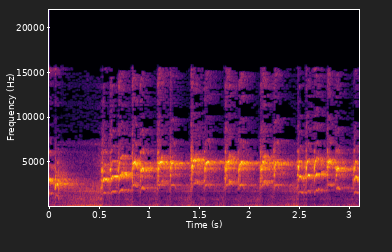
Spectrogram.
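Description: A long-tailed shrike pours out a loud, continuous, high chattering song of rapid scratchy notes and sharp squeaks, barely pausing for three seconds.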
